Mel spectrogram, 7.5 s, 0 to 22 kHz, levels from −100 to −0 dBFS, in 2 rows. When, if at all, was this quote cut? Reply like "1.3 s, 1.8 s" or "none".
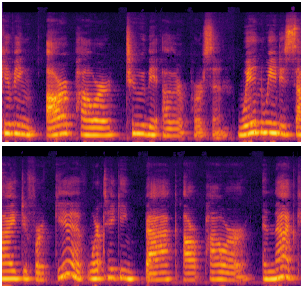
5.0 s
